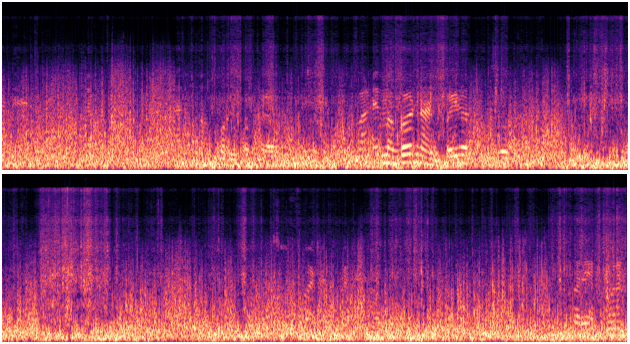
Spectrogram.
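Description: Heavy monsoon rain and strong gusting wind in Kathiyawad, Gujarat, make a loud continuous roar that buffets the microphone throughout, while someone speaks over the din.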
